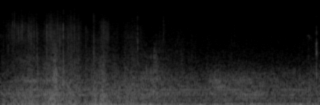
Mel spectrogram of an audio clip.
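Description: Faint outdoor background with a light rustle about a second in.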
